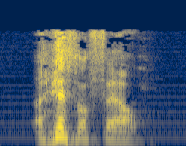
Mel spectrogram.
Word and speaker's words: Ahithophel: It's a man named Ahithophel, and that is the correct spelling and pronunciation of his name. Ahithophel.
